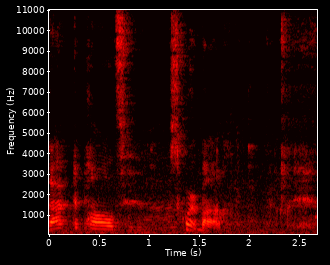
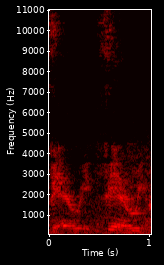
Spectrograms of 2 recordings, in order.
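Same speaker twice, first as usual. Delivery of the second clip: whispering; 6 semitones lower, 11 dB quieter than usual. Real, not acted. Doctor aside, voice drops.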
